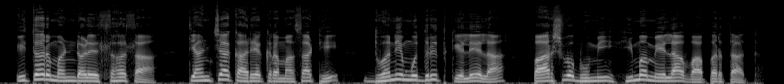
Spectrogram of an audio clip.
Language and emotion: Marathi, neutral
